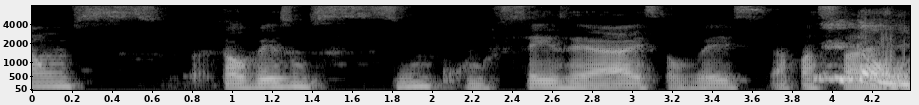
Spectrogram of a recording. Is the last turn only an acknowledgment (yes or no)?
no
